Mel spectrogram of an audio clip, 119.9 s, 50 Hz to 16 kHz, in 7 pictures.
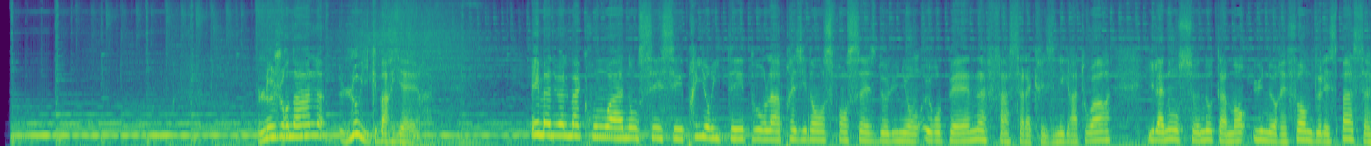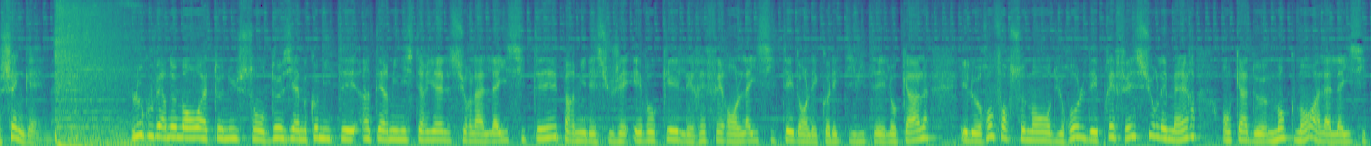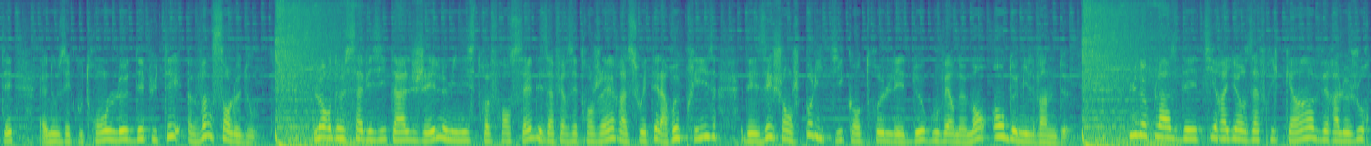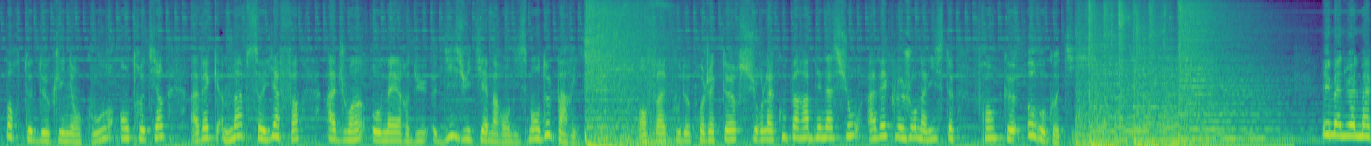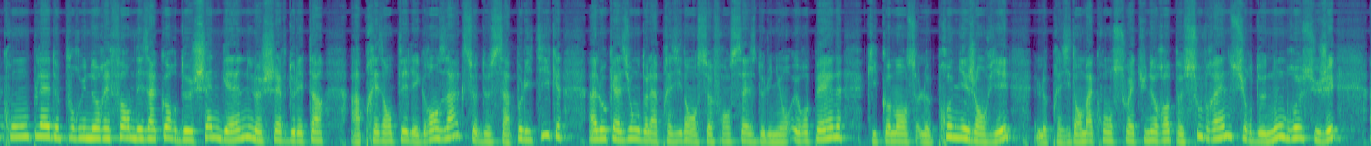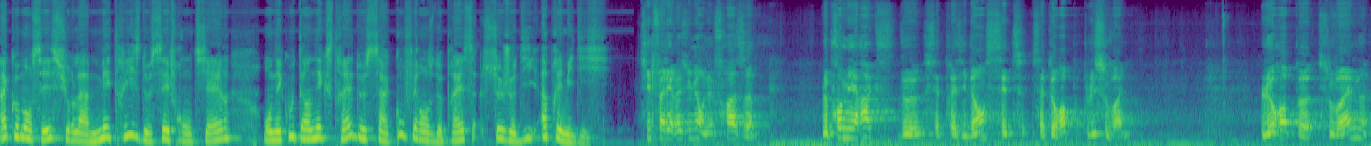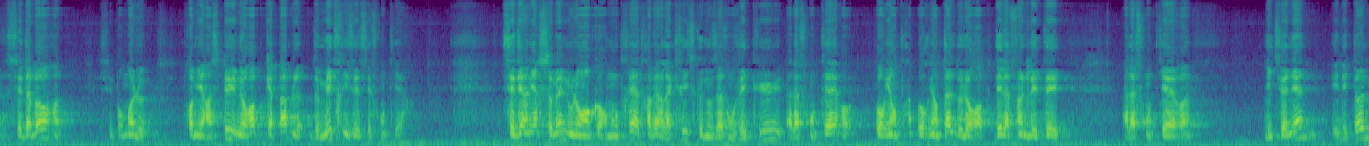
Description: Entretien avec le député Vincent Ledoux Lors de sa visite à Alger, le ministre français des AE a souhaité la reprise des échanges politiques entre les deux gouvernements en 2022. Une place des tirailleurs africains verra le jour Porte de Clignancourt.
